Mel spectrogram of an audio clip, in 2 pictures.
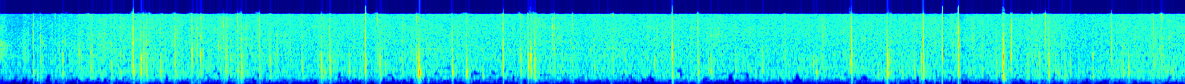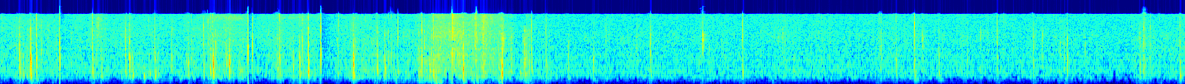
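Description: Light rain pattering on leaves and grass, with individual drops ticking at irregular moments over a steady hiss. A louder rustle comes about sixteen seconds in.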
